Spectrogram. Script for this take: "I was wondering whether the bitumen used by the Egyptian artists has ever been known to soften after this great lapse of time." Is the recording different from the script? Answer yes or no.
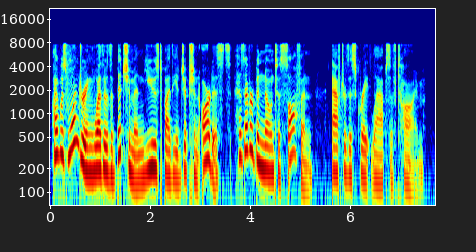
no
